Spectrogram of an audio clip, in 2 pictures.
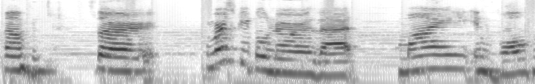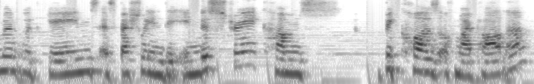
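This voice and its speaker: A woman's voice: mid-range voice, slow pace, distant mic, soft background music, poor audio. Woman telling stories, a little off-mic. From Malaysia. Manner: lively storyteller, laughs often. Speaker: podcast guest. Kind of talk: casual storytelling interview.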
